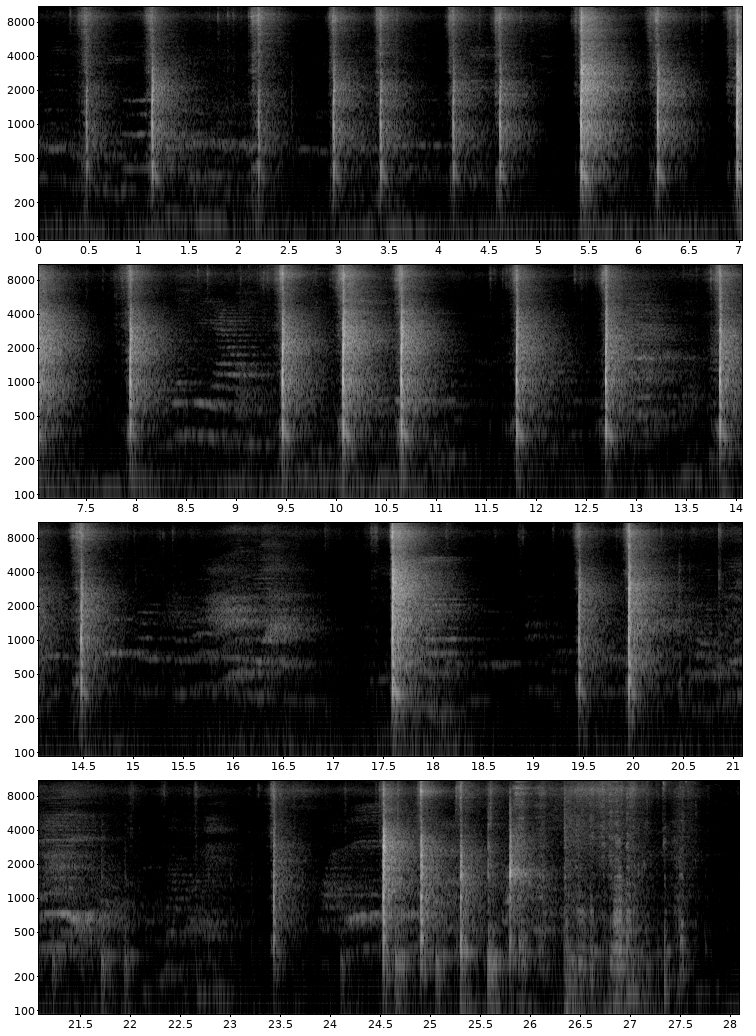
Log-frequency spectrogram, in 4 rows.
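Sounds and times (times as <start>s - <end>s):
knife chopping on plastic board: 2.1s - 8.3s, 9.4s - 11.1s, 11.7s - 13.0s, 13.8s - 14.8s, 19.4s - 20.4s, 23.4s - 23.7s, 24.5s - 27.6s.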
